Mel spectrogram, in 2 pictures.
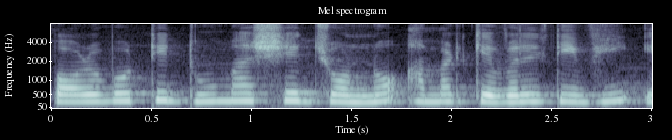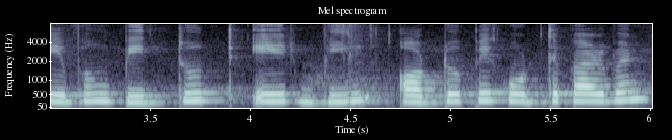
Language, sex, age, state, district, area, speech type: Bengali, female, 18-30, West Bengal, Bankura, urban, read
